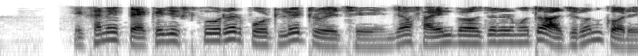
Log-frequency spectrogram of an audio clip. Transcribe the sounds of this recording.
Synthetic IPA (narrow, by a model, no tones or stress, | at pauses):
ekʰanepɛked͡ʑeksploɾaɾpoɾʈleʈɾɔet͡ɕʰed͡ʑafajlbɾawt͡ɕaɾeɾmɔt̪oat͡ɕoɾonkɔɾe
